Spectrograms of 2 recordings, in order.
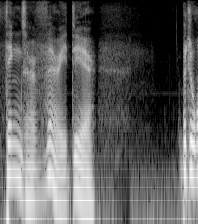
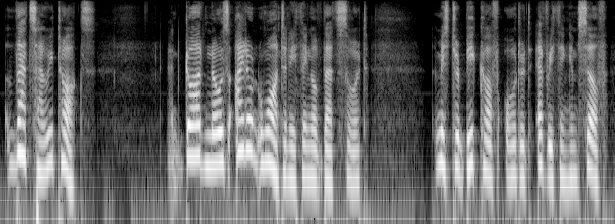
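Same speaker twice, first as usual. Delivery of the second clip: higher, pleading voice of a worried bride; anxious young woman; 7 semitones higher than usual. Acted. Bride writing anxiously to her old friend, higher and worried. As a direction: read her letter as a fretful young woman, pitched up. Reads Varvara's letter in her voice.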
